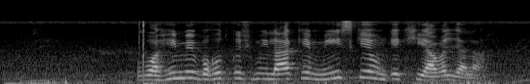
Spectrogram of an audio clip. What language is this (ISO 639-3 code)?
bho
